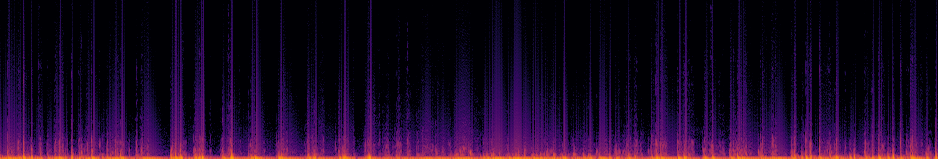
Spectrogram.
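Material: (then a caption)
Foam. Fingertips tap rapidly and steadily on the sides and top of a black foam windscreen covering a condenser microphone. Each tap lands as a dull, deep, boomy thump with almost no ring, while softer rustling fills the gaps. The result is a continuous run of muffled, bass-heavy taps.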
